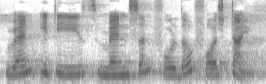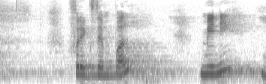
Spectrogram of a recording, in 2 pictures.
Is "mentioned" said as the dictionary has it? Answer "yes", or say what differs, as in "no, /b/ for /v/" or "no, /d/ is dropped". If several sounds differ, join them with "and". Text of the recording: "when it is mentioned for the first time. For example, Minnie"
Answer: no, /s/ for /ʃ/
